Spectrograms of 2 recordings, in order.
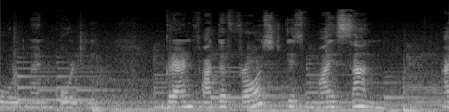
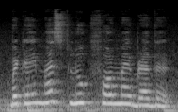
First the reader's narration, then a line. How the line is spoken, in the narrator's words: the boy exclaimed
